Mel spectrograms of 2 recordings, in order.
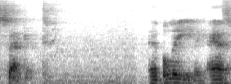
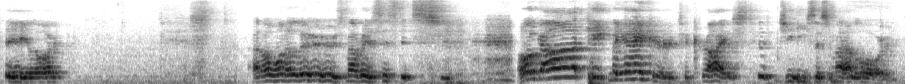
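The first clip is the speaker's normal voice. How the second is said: raised, pressing preacher voice; preaching; 6 semitones higher than usual. Acted. Preacher urging the congregation to hold on, raised voice. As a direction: drive each line at the congregation.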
